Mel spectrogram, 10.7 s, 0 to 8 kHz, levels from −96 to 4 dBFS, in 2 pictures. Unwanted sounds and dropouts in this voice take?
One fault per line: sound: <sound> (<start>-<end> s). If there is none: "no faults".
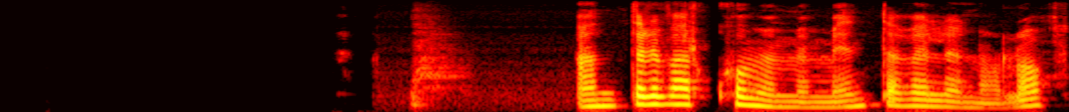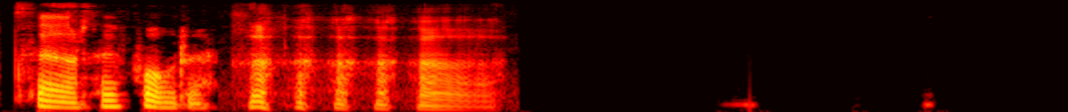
sound: bark (2.0-2.4 s)
sound: laugh (6.5-7.9 s)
